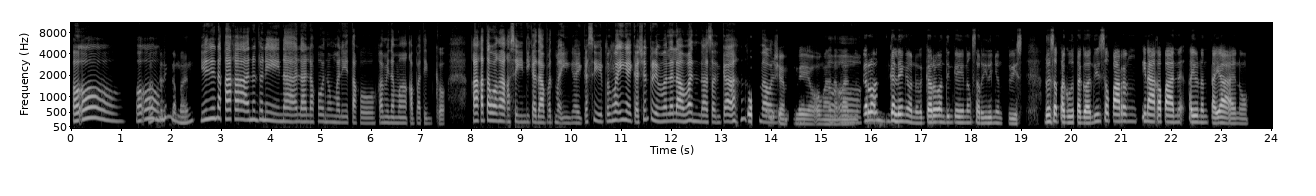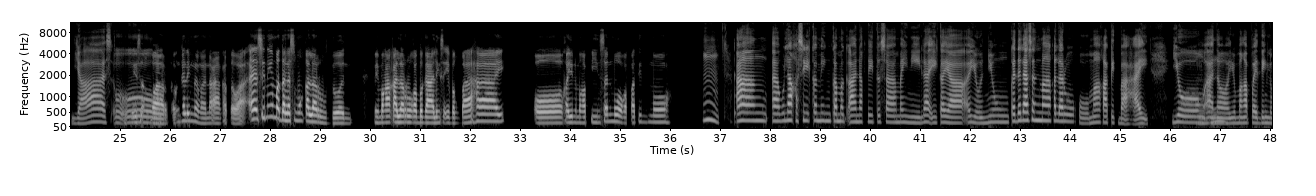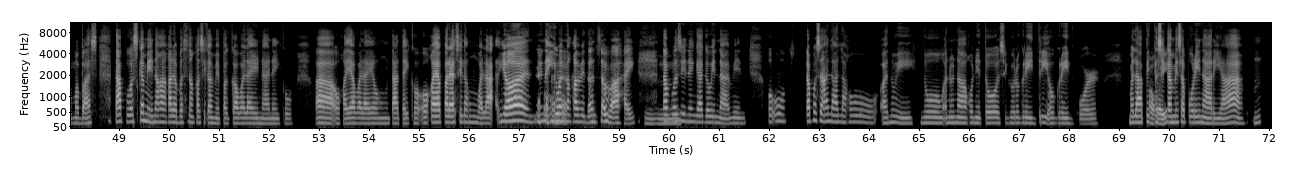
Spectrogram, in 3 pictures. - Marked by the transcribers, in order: other background noise; chuckle; background speech; in English: "twist"; tongue click
- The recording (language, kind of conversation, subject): Filipino, podcast, Ano ang paborito mong laro noong bata ka?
